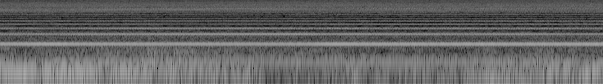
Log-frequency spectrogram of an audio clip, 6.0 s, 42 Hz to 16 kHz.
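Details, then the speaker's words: LG MC-7688DP microwave oven fan motor: loud, constant high humming whine with a steady pitch, customer complaint of intermittent loud noise; motor needs greasing and rewiring or replacement; noisy fan motor. "जो आवाज़ आप सुन रहे हैं ये मोटर की वजह से आता है। ये मोटर, इसको वायरिंग ग्रीसिंग करना पड़ेगा, ये तो रिप्लेस करना पड़ेगा।"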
